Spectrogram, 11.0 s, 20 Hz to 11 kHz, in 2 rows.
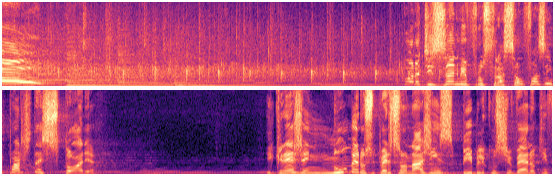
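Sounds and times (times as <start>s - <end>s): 
audience applauding: 0.0s - 5.5s
sustained keyboard chords: 0.0s - 9.4s
speech: 4.2s - 6.6s, 8.2s - 11.0s.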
